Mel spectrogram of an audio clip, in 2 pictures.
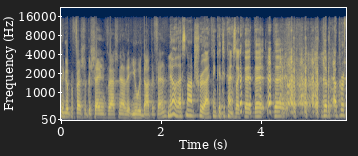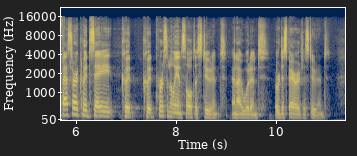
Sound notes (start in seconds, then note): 3.2 laughter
